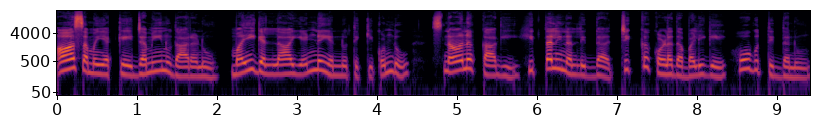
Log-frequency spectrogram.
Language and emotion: Kannada, neutral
